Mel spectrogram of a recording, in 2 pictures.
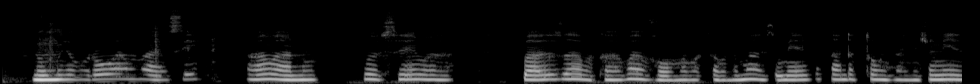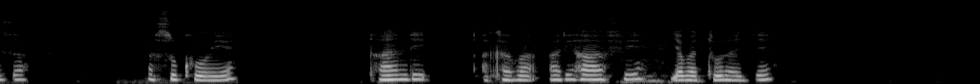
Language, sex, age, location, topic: Kinyarwanda, female, 25-35, Huye, health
